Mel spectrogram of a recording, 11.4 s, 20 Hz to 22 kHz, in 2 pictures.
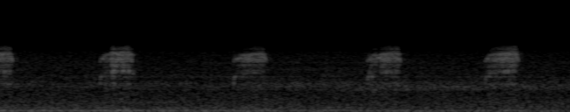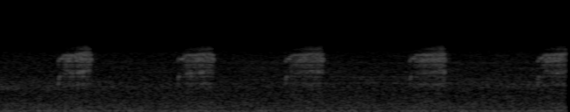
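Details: At night on a nest tray in early February 2016, an owl sat after landing beside its returning mate. It gives a steady series of nine harsh, breathy screeches, one roughly every 1.3 seconds, over faint low hum.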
